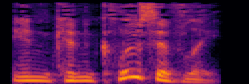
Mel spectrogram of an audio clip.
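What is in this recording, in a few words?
"inconclusively", British English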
